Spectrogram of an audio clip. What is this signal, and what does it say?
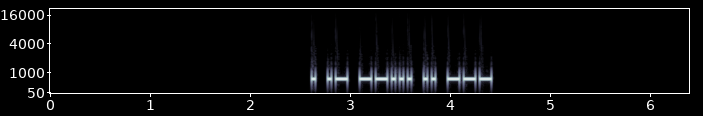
Morse code, heard as a keyed tone, about 30 wpm, 700 Hz. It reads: EA7IO
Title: DXCC-100 Call Signs - 5 Characters - Repeated 3x - 30wpm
